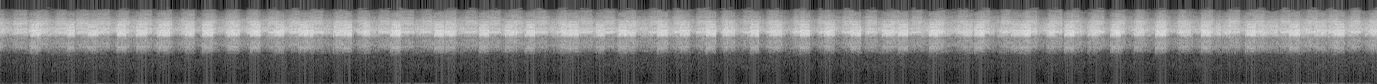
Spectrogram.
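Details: Chorus of cicadas in a pine forest in Greece during midsummer, a steady shrill buzzing pulsed in quick regular beats, roughly three per second, with nothing else audible.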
